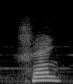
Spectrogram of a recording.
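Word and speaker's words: Шань (山): Шань – это гора. Произносится в первом тоне.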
